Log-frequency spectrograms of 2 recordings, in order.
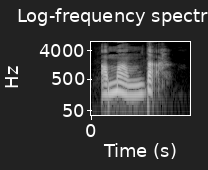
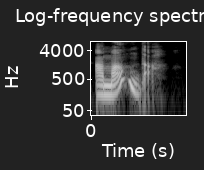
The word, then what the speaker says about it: Amanda: Men jag tänker så här, betoningen på Amanda. För här, nu, det här är roligt. För i Stockholm så säger vi Amanda. – Ja. – Men betoningen här uppe är Amanda.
